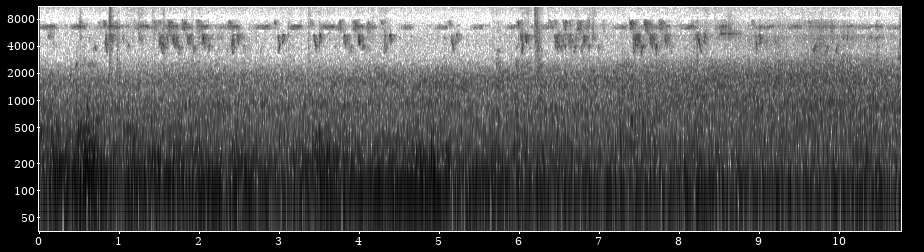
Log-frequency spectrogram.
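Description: Small birds chirping in quick, short high notes again and again, over a steady low rumble.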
